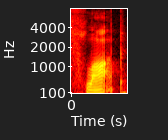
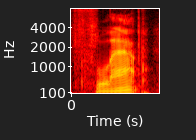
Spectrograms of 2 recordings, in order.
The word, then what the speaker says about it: flap: noun or a verb has that a sound like a cat so it's not flop it's flap flap okay um making sure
